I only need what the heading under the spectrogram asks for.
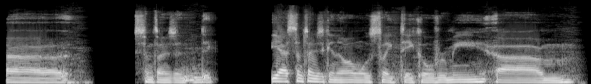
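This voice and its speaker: Man, French accent, fairly low voice, halting delivery, lots of uhs and restarts. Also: fairly even intonation, rough recording. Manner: hesitant, many fillers and restarts. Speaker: reaction video host. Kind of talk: casual reflective monologue.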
